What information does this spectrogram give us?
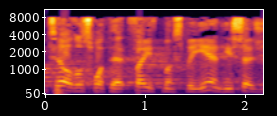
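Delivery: ordinary delivery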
